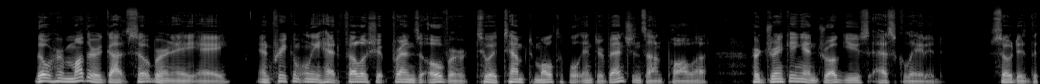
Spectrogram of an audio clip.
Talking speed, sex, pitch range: 160 wpm, male, 90-125 Hz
